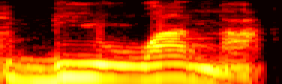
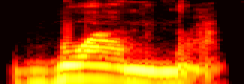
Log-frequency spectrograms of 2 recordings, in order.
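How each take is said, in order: First: The word has three syllables, bi-wa-na. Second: The word has two syllables, bwa-na. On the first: The speaker calls it wrong. "not Biwana. Don't say Biwana" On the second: The speaker calls it right. "You pronounce this as Bua. So it becomes Buana"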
